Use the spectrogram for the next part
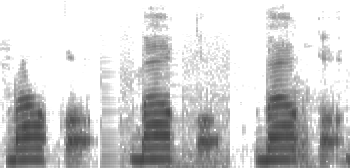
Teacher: jangan ditarik si bibirnya teh jangan ditarik kayak tipis bak tapi bal kayak bulat gitu. Bulat tapi dibuka baqo. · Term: tafkhim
